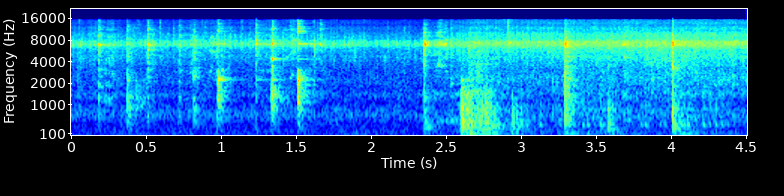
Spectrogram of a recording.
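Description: Cubed radish and potato sizzling in hot oil and spice masala in a kadai while a steel spatula stirs them. Light scattered clicks at first, then about two and a half seconds in the sizzle grows louder, with sharp knocks of the spatula against the pan.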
